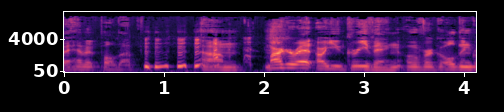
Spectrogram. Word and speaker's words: Margaret: Can we call it Margaret then for the rest of the podcast? – Okay, let's work on it.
